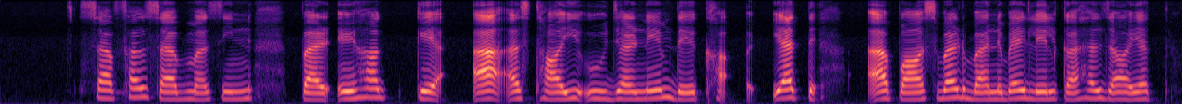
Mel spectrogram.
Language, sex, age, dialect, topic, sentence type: Maithili, female, 18-24, Eastern / Thethi, banking, statement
